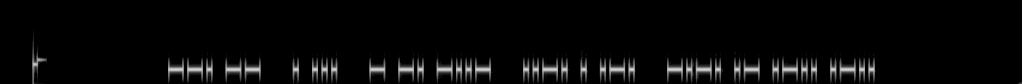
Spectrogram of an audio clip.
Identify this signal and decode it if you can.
Morse code, heard as a keyed tone, about 25 wpm, 700 Hz. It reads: GM ES TNX FER CALL
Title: Practice QSO - Exchange 1 - Beginning - 25wpm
